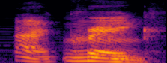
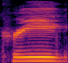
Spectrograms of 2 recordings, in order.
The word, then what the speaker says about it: Krieg: Craig from Borderlands. Oh. I don't get it. Time to ride the meat bicycle. You are the meat bicycle. It's pronounced Krieg and it's a 40k thing.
